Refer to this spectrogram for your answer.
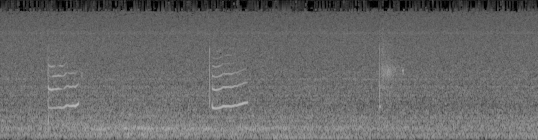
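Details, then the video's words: Squeaky snoring from Butters, a sleeping cat: two short whistled, upward-bending squeaks about three seconds apart, then a fainter click-like sound, with steady indoor background hum throughout. "Cat snores are squeaky"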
